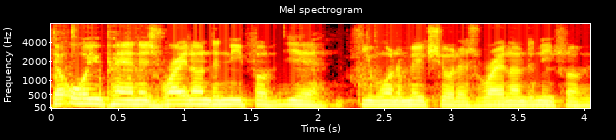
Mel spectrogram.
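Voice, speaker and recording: The speaker talks at a fairly quick pace with a slight Baltimore accent. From US, Baltimore, Maryland. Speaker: YouTuber teaching a friend car repair. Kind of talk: tutorial. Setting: auto shop. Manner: casual, hesitant with fillers.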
